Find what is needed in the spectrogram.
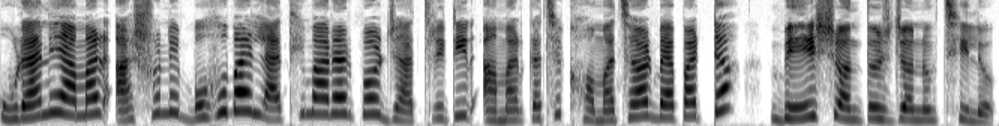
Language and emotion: Bengali, happy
